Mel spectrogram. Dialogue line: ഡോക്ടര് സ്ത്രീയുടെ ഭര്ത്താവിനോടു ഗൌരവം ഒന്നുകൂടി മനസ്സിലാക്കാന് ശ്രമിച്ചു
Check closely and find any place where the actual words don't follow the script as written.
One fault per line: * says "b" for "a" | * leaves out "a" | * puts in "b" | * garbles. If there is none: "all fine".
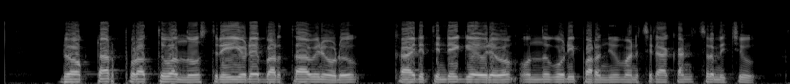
* puts in "പുറത്തുവന്നു"
* puts in "കാര്യത്തിന്റെ"
* puts in "പറഞ്ഞു"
